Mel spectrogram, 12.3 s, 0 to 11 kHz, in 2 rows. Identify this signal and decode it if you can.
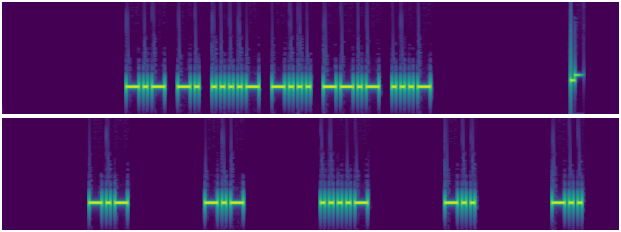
Morse code, heard as a keyed tone, about 28 wpm, spaced as for 15 wpm, 700 Hz. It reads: KN4BQV KK4DD
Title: USA Call Signs - 6x Character Spacing - 28wpm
